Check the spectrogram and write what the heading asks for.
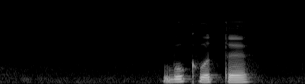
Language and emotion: Russian, sad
